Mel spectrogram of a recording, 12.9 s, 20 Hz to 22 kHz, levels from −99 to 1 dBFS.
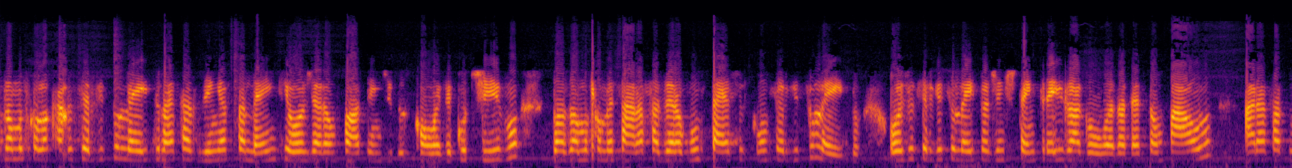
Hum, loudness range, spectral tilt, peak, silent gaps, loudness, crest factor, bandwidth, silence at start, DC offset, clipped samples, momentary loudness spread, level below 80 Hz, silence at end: none; 2 LU; -1.5 dB/octave; -2 dBFS; none; -20 LUFS; 18 dB; 12 kHz; 0 s; under 0.1%; under 0.1%; 9 LU; -74 dBFS; 0 s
